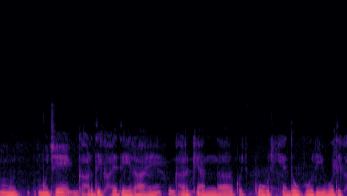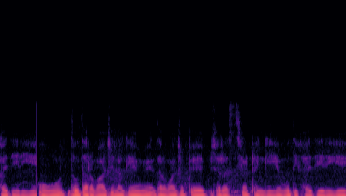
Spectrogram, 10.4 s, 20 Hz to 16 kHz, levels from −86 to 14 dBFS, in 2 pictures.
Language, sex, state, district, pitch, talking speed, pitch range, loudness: Hindi, female, Jharkhand, Jamtara, 175 Hz, 205 wpm, 165-175 Hz, -29 LUFS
